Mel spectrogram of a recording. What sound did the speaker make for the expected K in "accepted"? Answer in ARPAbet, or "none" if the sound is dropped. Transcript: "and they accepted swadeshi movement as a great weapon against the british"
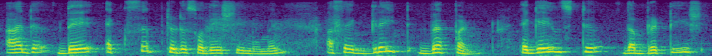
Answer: K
